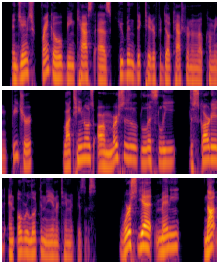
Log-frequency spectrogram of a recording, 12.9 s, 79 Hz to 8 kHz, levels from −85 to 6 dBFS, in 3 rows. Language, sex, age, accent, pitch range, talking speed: English, male, 30-49, American, 110-150 Hz, 130 wpm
